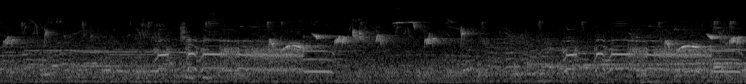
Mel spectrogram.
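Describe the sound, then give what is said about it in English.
A rooster crowing sound effect plays, the rooster crowing repeatedly over a busy backdrop of clucking chickens and chirping birds, with steady outdoor noise underneath and calls overlapping throughout. “And I have attracted some nearby chickens.”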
